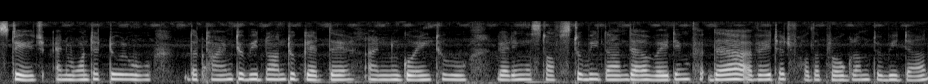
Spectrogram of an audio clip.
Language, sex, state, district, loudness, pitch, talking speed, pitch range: English, female, Maharashtra, Gondia, -16 LUFS, 220 Hz, 205 wpm, 215-230 Hz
